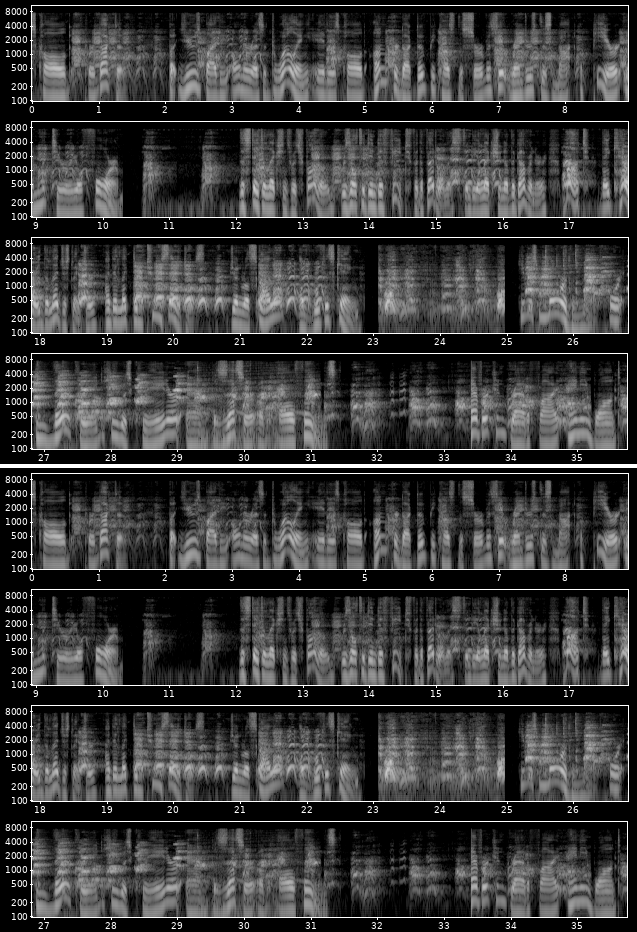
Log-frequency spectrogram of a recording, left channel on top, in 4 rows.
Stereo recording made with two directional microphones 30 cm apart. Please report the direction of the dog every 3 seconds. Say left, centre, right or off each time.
left, left, left, left, left, left, left, centre, centre, left, left, left.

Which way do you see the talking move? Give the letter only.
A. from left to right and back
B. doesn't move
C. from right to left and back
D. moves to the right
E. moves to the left
B.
